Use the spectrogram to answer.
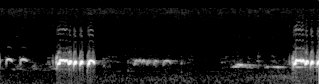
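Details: Local zebra dove, a keen singer played to lure other doves into answering. There are two loud, rapid rolling coo phrases, with quieter stuttering coos and a faint low drawn note between them.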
